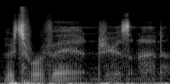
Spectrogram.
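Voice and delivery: low, slow hushed mumble; quiet old stallion mumbling; mumbled quietly. A narrator's reading. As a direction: let the guess slip out softly. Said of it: "the stallion mumbled quietly".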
